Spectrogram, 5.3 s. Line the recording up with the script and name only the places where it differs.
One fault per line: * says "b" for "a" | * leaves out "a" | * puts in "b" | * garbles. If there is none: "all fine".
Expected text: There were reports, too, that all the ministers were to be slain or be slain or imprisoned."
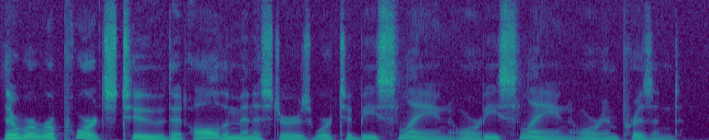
all fine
